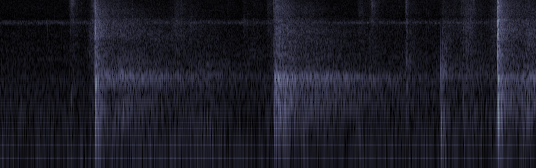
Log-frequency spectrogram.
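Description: Tennis racket strings striking the ball three times in a rally: a serve about two-thirds of a second in, the return just after two seconds, and a forehand near the end, the loudest, with a lighter ball bounce just before it. Each hit is a sharp pop that echoes in the large indoor hall.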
